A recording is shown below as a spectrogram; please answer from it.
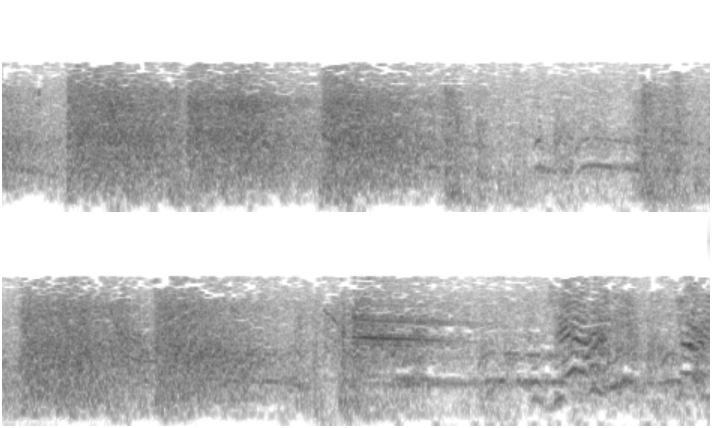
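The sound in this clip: Gunfire during a Comanche raid in a Lone Ranger radio drama, rendered as a sound effect: many loud, rough shots and blasts overlap in a dense, continuous barrage with little pause.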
